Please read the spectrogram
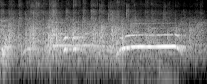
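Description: Audience applauding and cheering, with one long high held whoop from about two and a half seconds in.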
